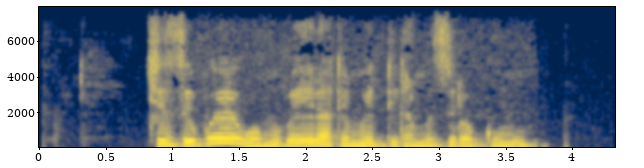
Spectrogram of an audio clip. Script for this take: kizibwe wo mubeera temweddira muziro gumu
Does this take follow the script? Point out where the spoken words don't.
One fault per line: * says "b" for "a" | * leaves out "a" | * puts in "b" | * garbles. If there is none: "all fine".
all fine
